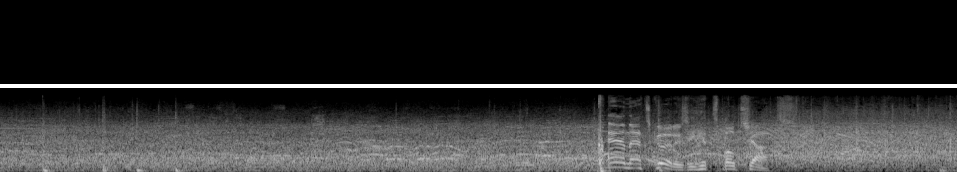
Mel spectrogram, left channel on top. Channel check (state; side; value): silent; left; digital silence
